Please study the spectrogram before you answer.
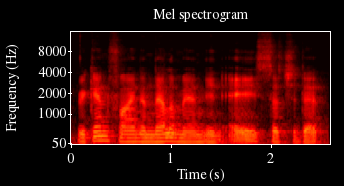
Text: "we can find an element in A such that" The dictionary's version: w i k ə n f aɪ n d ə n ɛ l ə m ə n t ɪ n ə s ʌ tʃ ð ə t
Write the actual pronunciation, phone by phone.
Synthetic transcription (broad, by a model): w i k ə n f aɪ n d ə n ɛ l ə m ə n ɪ n ə s ʌ tʃ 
